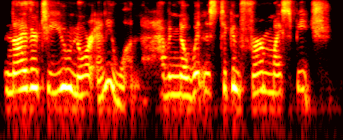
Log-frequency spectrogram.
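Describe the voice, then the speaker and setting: A woman's voice: on the high side, moderate pace, fairly bright tone, low-quality recording. A woman playing a guarded night attendant in a Shakespearean staged reading.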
